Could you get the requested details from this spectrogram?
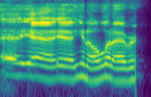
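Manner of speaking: super chill, loose, easygoing talk. Retelling how an actor played a villain: super chill Ben Mendelsohn impression. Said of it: "he was super chill. He was like".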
